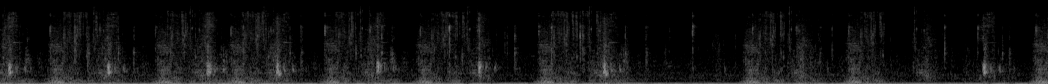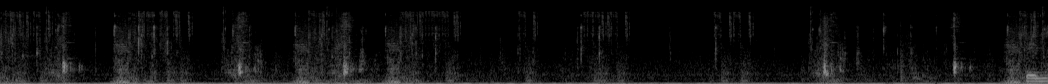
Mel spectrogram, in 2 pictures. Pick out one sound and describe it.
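Wooden building pieces snap into place with quick, sharp clattering knocks.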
